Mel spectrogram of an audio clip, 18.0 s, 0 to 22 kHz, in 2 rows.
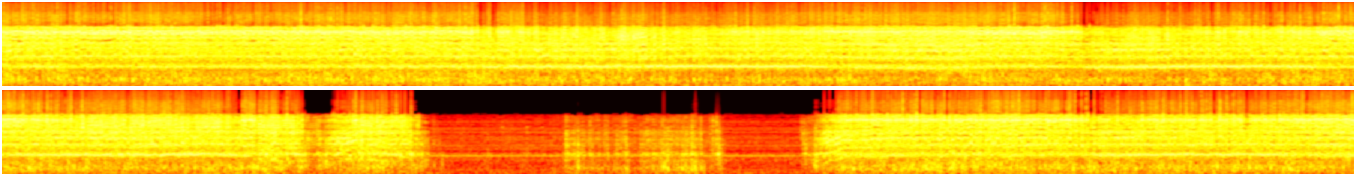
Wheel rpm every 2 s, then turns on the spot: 230, 220, 220, 220, 220, 130, 10, 120, 220.
12-14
